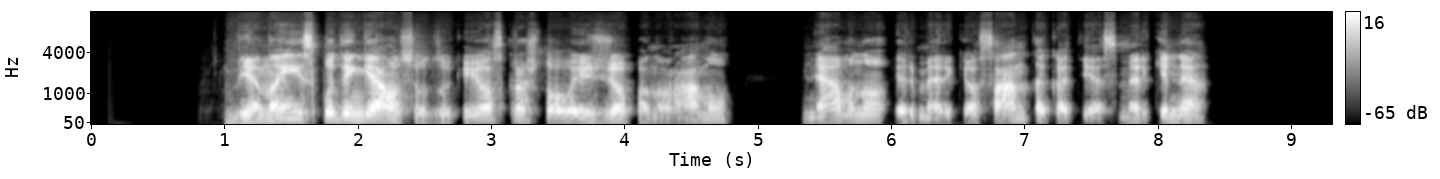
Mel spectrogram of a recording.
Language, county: Lithuanian, Kaunas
